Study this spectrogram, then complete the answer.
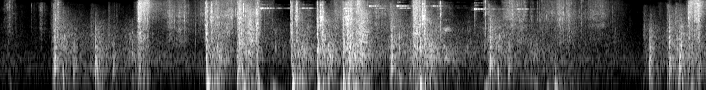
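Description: Rapid bursts of video game gunfire in a shooter match, loud and close, with clustered volleys and short pauses between them, followed by quieter thuds.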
